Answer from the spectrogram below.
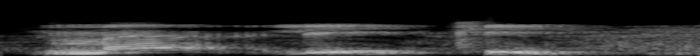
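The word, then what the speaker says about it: مالك: There is Ma, see the meme with a fatha on it, Ma, and then the lam in the middle of the word with a kasra under it, Mali. And then the kaf, remember the kaf? With a kasra under it makes it ki.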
